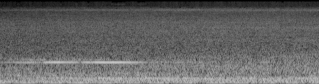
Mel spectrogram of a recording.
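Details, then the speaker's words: Old Jeep that had stopped running, restarted after adding fuel because the gas gauge reads full falsely, on a cold day around 20°: a steady, even drone with constant pitch and no ticking or misses; normal running. "now I know the gas gauge doesn't work you hear the engine sounds good"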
